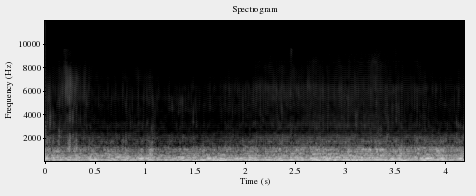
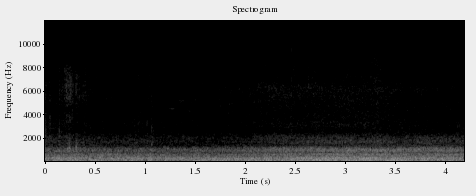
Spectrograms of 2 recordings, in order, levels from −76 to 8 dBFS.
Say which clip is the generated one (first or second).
first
